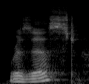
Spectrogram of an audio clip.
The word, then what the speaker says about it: resist: It doesn't matter too much if I were to say resist with a tense E, as long as my stress is on the zist syllable and I'm very short on that first syllable. But it's better to use a reduced vowel, so if it helps you to think of it as a schwa, like resist, or if you can naturally do an I, resist, you can do that as well.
